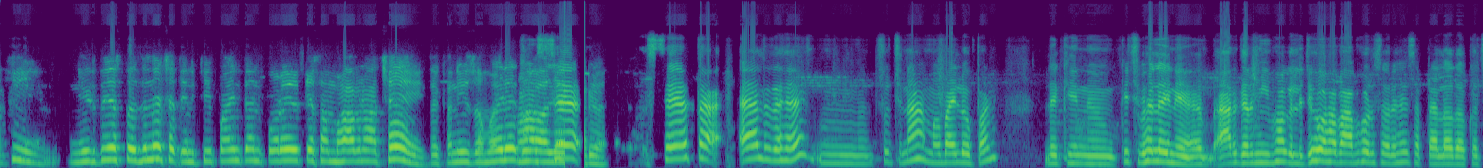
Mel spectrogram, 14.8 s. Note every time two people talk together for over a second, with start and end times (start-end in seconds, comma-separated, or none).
none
